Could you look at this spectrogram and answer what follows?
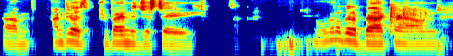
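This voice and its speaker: A soft-voiced man, a financial advisor, giving an easygoing presentation to a board. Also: on the high side, unhurried, rough recording.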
